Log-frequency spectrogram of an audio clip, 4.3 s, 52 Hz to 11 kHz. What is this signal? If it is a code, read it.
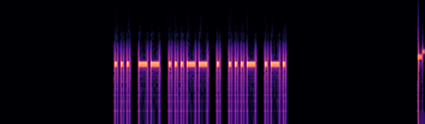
Morse code, heard as a keyed tone, about 40 wpm, 700 Hz. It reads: SM3EVR
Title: Call Signs - 40wpm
